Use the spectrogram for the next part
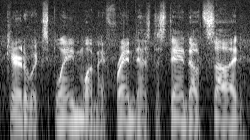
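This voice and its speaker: Deep, bright, brisk game hero, firm and calm. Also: male voice, a little hiss or hum. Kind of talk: video game dialogue.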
